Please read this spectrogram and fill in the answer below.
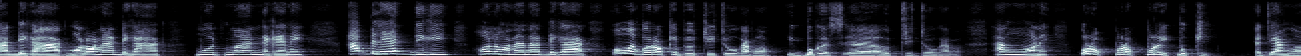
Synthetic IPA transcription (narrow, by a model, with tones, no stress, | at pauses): a˨di˨ka˦˨kmo˨lo˦na˦di˨ka˦˨k | mo˦dma˦ne˨ɡe˨ni˦ | a˦bi˨le˦a˦di˦˨ɡi˦ | o˦lo˦na˨na˨di˨ka˦˨k̚o̰˦ma˦˨bo˦ɾo˨kːi˦be˨o˨ti˦to˦ɡa˨bo˨i˨ɡ͡bo˦ka˨o˨tɾi˦to˦˨ɡa˨bo˨ | a̰˨ŋo˨ne˦ | k͡pu˦ɾo˦˨k͡pu˦ɾo˨k͡pu˦ɾi˨k͡po˨kːi˨ | e˨di˦a˦ŋo˨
